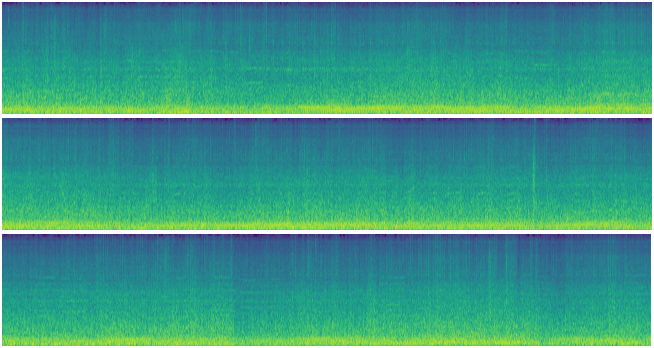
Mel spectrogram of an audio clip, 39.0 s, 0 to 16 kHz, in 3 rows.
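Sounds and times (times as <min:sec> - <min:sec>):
quad bike engine running: 0:00.0 - 0:38.9
steady rushing noise: 0:00.0 - 0:38.9.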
